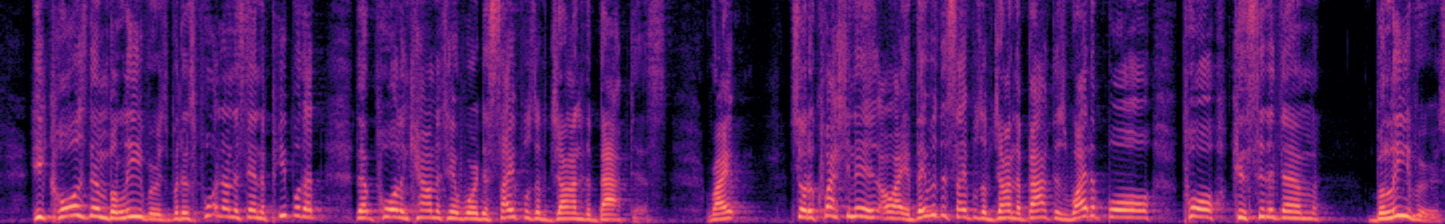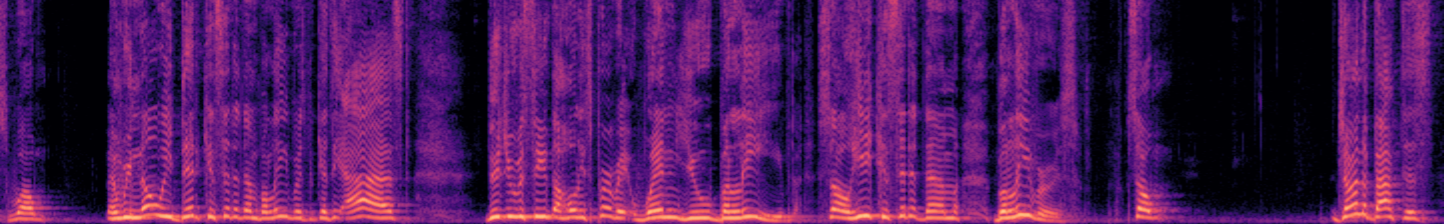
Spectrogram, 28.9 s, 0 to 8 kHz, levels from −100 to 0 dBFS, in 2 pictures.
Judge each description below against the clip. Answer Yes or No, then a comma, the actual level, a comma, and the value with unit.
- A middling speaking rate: Yes, average, 155 wpm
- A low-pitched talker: No, high, 235 Hz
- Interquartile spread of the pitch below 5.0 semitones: Yes, average, 4.6 semitones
